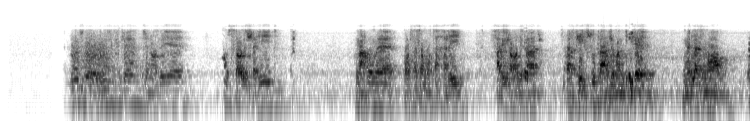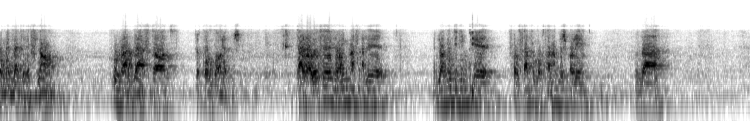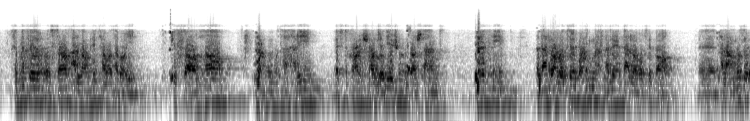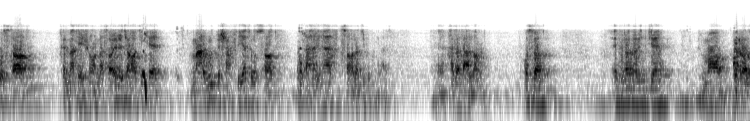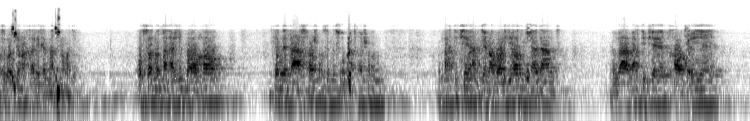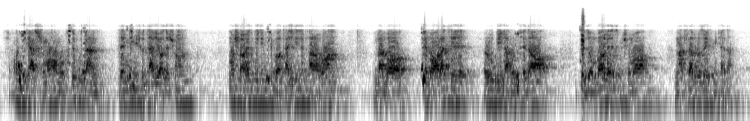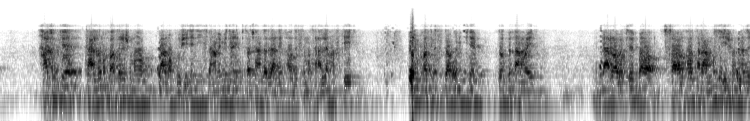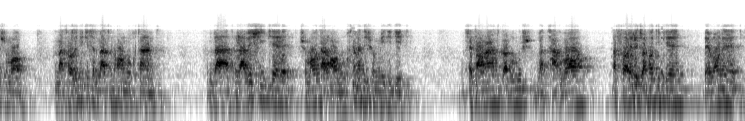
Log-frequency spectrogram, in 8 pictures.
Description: خبرگزاری تسنیم: پایگاه شهید مطهری، گفت‌وگوی منتشرنشده‌ای از علامه طباطبایی بعد از شهادت استاد مطهری منتشر کرده است؛ این گفت‌وگو از طرف رادیو و تلویزیون دولتی ایران در روز تشیع پیکر استاد مطهری در قم انجام شده است.
نکته قابل توجه گریه شدید علامه طباطبایی در زمانی است که مجری از احساس او بعد از شهادت استاد مطهری می‌پرسد.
